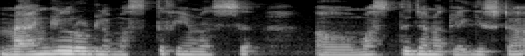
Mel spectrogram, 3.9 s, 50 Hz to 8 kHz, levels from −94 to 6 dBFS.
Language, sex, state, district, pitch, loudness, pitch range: Tulu, male, Karnataka, Dakshina Kannada, 150 Hz, -24 LUFS, 145-160 Hz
